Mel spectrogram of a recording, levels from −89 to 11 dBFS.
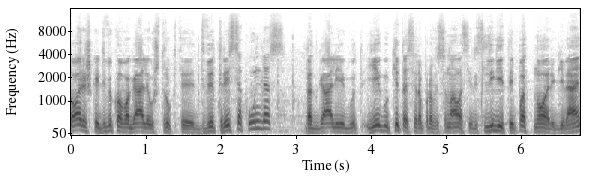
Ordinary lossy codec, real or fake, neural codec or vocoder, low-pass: AAC, 64 kbps; fake; vocoder, 44.1 kHz, 128 mel bands every 256 samples, BigVGAN v2; 14.4 kHz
